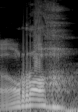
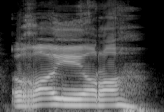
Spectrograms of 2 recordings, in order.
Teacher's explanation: Ra baris atas, ra tebal. Matikan huruf ha.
